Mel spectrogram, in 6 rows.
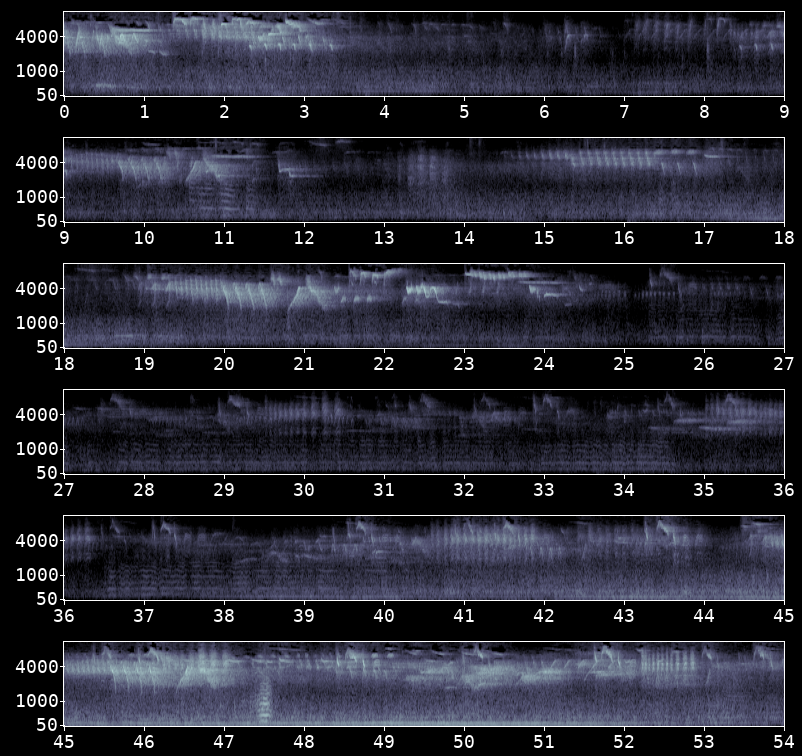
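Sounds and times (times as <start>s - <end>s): wild birds singing: 0.0s - 24.6s, 37.3s - 54.0s
low steady buzz: 38.1s - 54.0s.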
